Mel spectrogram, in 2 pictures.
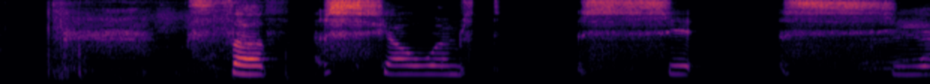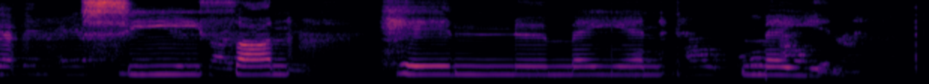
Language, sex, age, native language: Icelandic, female, 10, Icelandic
